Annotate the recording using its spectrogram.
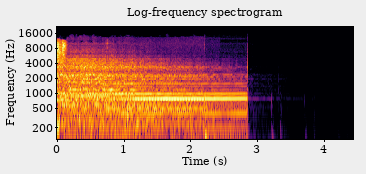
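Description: Final chord of a rock song: a distorted electric guitar chord rings out steadily after a last cymbal hit, then cuts off suddenly about three seconds in.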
